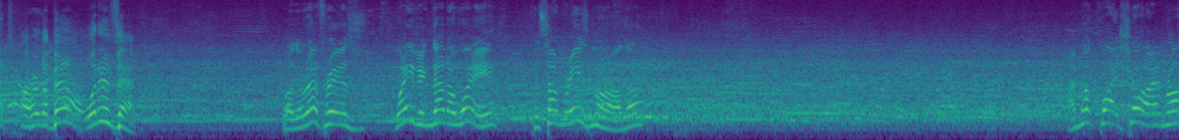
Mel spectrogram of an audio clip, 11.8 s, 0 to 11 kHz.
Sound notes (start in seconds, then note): 6.3 audience booing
